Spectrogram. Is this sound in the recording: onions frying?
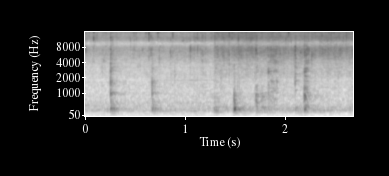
yes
